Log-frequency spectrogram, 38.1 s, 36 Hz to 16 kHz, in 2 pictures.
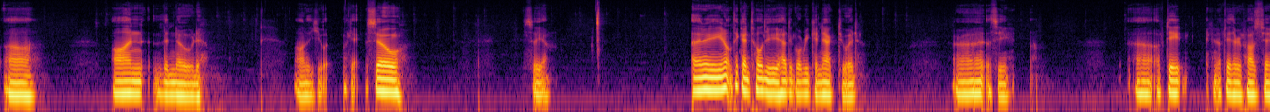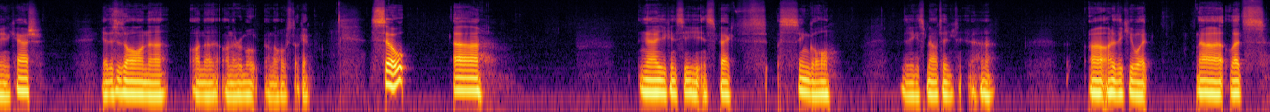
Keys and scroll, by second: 0.0-15.1 typing, 16.6 k, 16.9 k, 16.9 k, 17.0 k, 18.0-20.0 typing, 21.0-29.9 typing, 31.0-35.0 typing, 36.3-38.1 typing.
